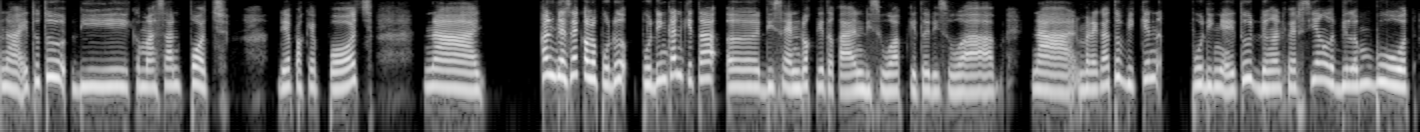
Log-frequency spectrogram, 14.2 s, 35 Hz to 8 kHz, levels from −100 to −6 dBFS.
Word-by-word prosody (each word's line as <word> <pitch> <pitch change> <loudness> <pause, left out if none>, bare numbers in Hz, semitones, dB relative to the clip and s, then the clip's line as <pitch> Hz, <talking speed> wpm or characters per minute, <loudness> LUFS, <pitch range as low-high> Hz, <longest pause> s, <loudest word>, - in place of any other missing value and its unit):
nah 225 -3 0
itu 275 +5 -2
tuh 340 -1 +3
di 230 +1 -1
kemasan 235 +1 -2
pouch, 235 -6 0 0.5
dia 220 +2 0
pakai 225 0 -4
pouch. 220 +7 +1 0.6
Nah, 215 -3 +3 0.7
kan 365 +1 +7
biasanya 355 +3 +6
kalau 330 -3 +8
pude 260 +4 +1 0.2
puding 255 +5 +1
kan 365 0 +3
kita, 310 +2 +1
eee, 225 0 0
disendok 225 +1 0
gitu 220 -2 -2
kan 185 +2 +1
disuap 190 0 -2
gitu 195 +1 -2
disuap. 185 0 -2 0.4
Nah 185 -3 +1
mereka 210 +4 0
tuh 335 -2 +1
bikin 305 +7 -2 0.3
pudingnya 230 -4 0
itu 310 +7 0
dengan 215 0 0
versi 260 +7 -3
yang 295 - -1
lebih 235 0 0
lembut. 250 -2 +3
225 Hz, 150 wpm, -22 LUFS, 205-255 Hz, 0.7 s, kalau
